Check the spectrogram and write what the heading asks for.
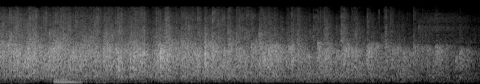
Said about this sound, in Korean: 우리 뜨겁게 찬양하신 우리 찬양대 감사 박수 한번 하십시오.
